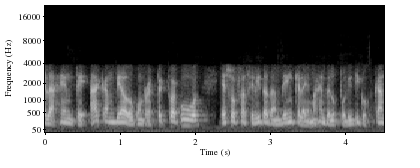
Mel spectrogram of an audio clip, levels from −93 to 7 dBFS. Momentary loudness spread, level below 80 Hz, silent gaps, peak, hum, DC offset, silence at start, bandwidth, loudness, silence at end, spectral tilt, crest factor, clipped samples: 6 LU; -68 dBFS; none; -4 dBFS; none; under 0.1%; 0 s; 3.9 kHz; -23 LUFS; 0 s; -9 dB/octave; 20 dB; under 0.1%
